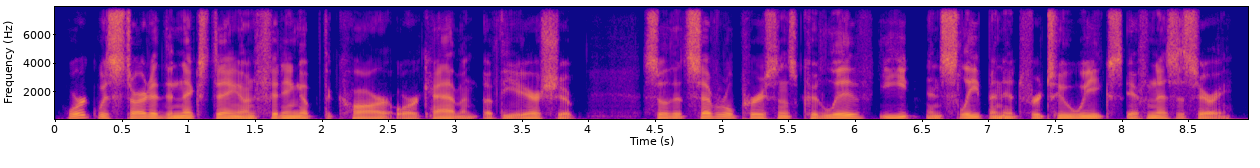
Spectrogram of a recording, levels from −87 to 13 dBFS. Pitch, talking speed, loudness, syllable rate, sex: 95 Hz, 215 wpm, -19 LUFS, 5.2 syllables/s, male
